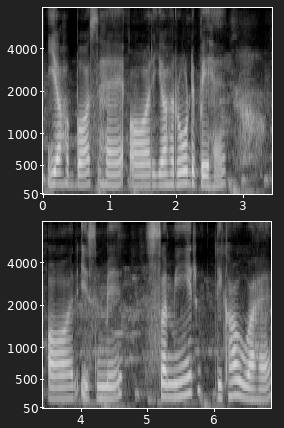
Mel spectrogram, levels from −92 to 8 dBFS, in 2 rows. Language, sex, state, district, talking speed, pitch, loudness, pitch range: Hindi, female, Bihar, Vaishali, 130 wpm, 190 Hz, -17 LUFS, 180-205 Hz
